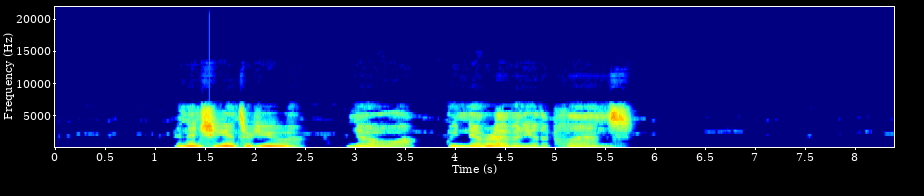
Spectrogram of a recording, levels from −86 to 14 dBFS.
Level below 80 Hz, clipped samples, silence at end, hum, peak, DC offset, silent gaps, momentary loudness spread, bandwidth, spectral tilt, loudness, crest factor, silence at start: -48 dBFS; under 0.1%; 2.65 s; none; 0 dBFS; under 0.1%; 2.82-2.86 s; 18 LU; 12 kHz; -3.5 dB/octave; -18 LUFS; 22 dB; 1.2 s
